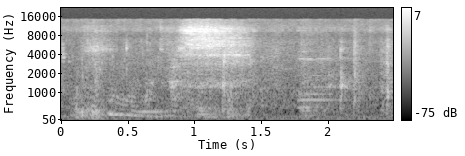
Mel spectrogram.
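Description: A person's low voice sliding down in pitch, then a short hiss about a second in.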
